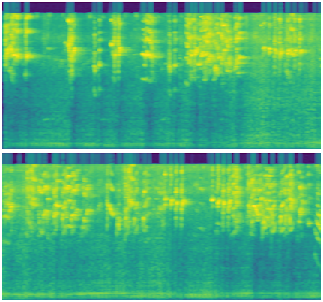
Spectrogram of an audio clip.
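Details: Long-tailed shrike singing vigorously, its voice described as crystal-clear and loud, meant to stir emotion and mating urge in other shrikes; harsh squawks and chattering high notes come in irregular bursts over a steady low engine-like hum.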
